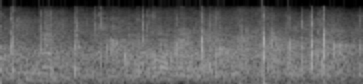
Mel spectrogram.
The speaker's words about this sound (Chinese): 我觉得可以鼓掌啊！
